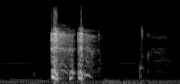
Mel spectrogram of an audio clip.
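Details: A short, harsh double cough over faint background music from a gamer recording a Minecraft let's play in December, who is still not fully recovered from being ill.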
